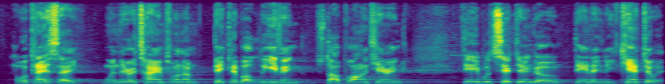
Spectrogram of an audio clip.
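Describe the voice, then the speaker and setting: Fairly high-pitched man with a Boston accent at a fairly quick pace. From Boston, Massachusetts. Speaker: award-winning youth soccer volunteer and league president. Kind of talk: acceptance speech. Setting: stage with audience at a gala. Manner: halting.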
